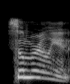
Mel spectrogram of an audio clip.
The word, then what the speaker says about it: Silmarillion: Is that how you pronounce it? Yeah. Silmarillion.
